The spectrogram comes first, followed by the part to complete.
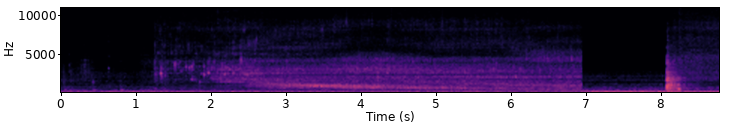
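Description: A kitchen tap runs into a small non-stick saucepan at a stainless-steel sink, filling it with water. The rush of water grows in the middle, and the flow stops about a second before the end.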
